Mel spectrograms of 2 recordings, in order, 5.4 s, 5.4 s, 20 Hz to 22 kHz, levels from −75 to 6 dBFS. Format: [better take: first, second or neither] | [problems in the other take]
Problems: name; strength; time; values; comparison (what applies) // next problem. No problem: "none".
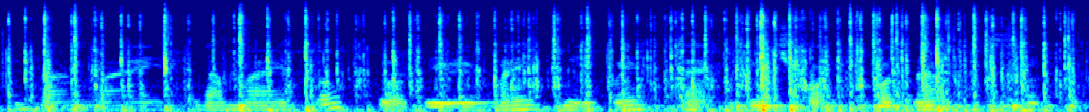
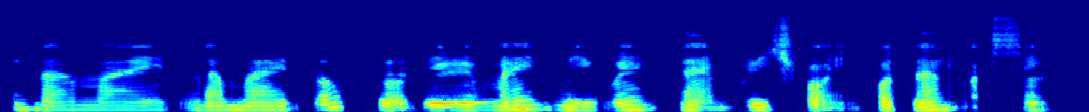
second | background sound (Computer keyboard); 3 dB above the speech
